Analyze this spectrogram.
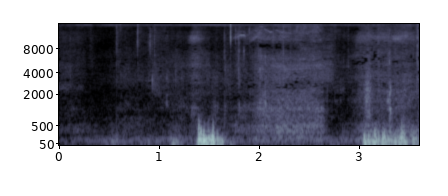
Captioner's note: makes nasty eating noises and breathes loudly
